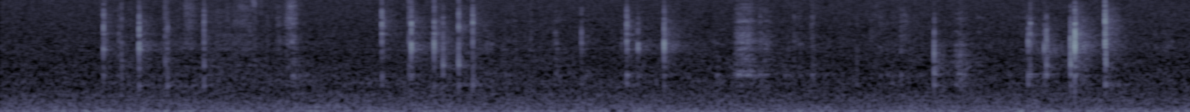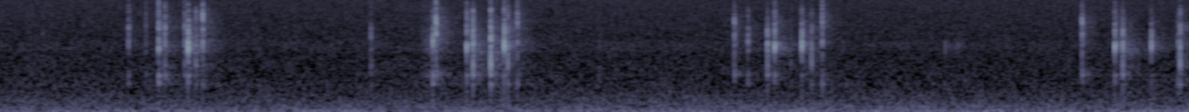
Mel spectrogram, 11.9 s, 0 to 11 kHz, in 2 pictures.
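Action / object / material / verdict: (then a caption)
tap / plastic dermaroller case / plastic / none. A dermaroller case is tapped slowly with long nails for ASMR. Quiet, dry, bright clicking taps come in small irregular clusters, centered around 2.7 kHz, with no ring after each tap. A faint steady hiss sits underneath.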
